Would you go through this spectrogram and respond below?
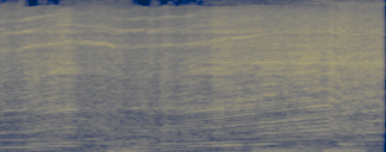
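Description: A race car engine in the ARC sim racing game at the Spanish Grand Prix revs steadily and builds under acceleration, a continuous mid-pitched drone that carries through the whole stretch with no talk.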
